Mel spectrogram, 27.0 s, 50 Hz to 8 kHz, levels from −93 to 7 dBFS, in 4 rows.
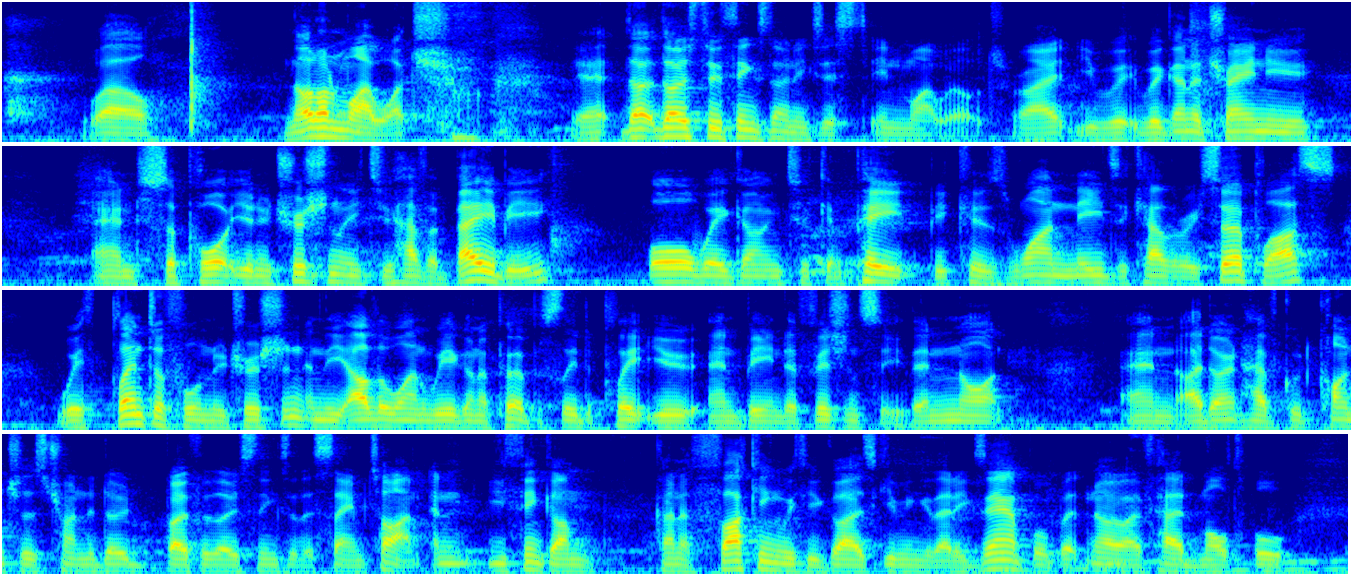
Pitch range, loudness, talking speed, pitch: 95-110 Hz, -35 LUFS, 215 wpm, 100 Hz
